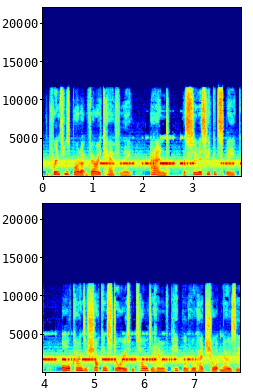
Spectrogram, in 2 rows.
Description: Hellschreiber (Feld-Hell, 122.5 baud), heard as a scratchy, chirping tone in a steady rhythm, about 1700 Hz, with radio static, fading and speech in English. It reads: ESTEM CELEBRANT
